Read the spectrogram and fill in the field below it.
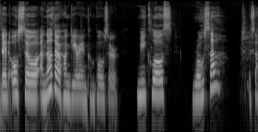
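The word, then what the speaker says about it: Miklós Rózsa: And then also another Hungarian composer, Miklos Rosa? Is that how you pronounce it?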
